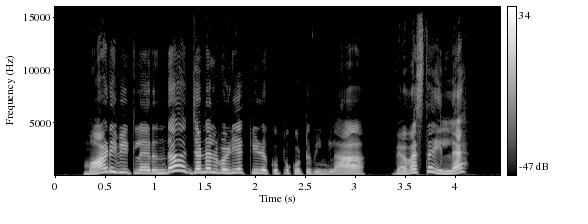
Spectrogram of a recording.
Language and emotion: Tamil, angry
